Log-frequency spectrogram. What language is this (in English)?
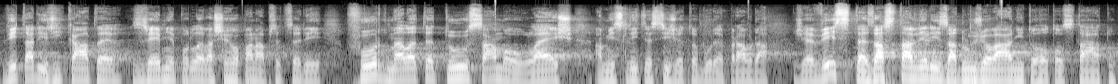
Czech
